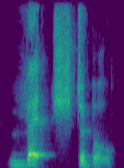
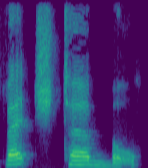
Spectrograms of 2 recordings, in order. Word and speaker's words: vegetable: there okay very good the second e is silent so it's vegetable so it's only three syllables vegetable okay not four syllables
